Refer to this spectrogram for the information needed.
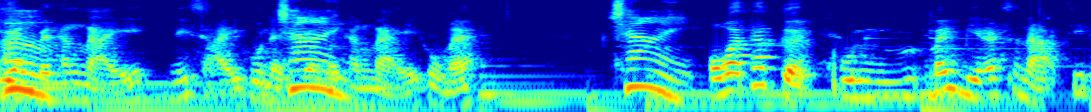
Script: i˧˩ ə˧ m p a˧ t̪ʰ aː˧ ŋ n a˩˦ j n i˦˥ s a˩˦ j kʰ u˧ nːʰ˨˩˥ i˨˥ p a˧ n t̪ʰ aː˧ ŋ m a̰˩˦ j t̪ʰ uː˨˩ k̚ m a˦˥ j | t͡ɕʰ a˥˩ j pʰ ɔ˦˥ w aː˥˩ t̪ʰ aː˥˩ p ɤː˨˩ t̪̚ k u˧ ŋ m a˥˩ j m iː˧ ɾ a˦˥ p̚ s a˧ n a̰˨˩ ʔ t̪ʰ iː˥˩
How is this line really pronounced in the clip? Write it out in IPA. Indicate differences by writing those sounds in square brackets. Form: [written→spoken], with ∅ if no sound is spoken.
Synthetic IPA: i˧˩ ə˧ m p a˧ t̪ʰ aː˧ ŋ n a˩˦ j n i˦˥ s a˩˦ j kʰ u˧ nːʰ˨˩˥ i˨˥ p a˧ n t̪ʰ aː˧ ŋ [m→n] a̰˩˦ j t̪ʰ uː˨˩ k̚ m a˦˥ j | t͡ɕʰ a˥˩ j pʰ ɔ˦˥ w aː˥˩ t̪ʰ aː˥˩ [p→k] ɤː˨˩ t̪̚ [k→kʰ] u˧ [ŋ→n] m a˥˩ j m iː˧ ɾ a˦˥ [p̚→k̚] s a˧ n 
